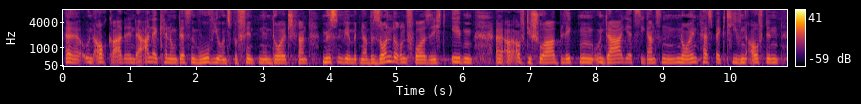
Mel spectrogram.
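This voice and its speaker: A woman's voice: mid-range voice, level tone, moderate pace. Hesitant woman in a reverberant hall. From Germany. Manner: thoughtful, searching for words with many fillers. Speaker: panel guest, actress and filmmaker. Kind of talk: live panel discussion. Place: theatre stage with long reverb.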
